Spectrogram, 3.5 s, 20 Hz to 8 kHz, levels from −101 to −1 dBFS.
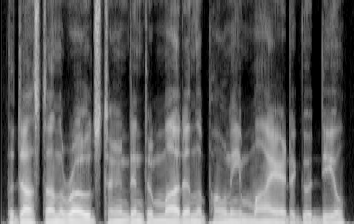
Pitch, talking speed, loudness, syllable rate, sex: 95 Hz, 255 wpm, -17 LUFS, 5.7 syllables/s, male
